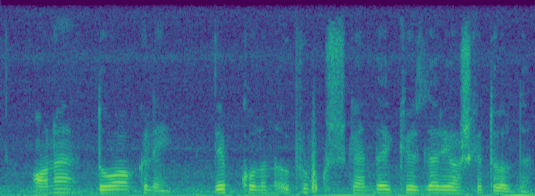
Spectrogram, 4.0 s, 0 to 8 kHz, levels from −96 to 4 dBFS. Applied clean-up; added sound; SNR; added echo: none; Idling; 9 dB; none.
